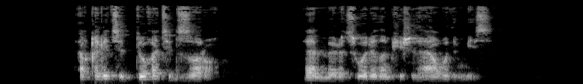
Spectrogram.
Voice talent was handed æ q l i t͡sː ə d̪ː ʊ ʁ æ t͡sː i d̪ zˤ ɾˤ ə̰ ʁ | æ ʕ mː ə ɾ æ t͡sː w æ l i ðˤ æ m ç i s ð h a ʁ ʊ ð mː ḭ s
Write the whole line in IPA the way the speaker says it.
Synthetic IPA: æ q l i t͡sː ə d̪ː ʊ ʁ æ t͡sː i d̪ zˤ ɾˤ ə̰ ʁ | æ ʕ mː ə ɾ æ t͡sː w æ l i ðˤ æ m ç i ʃ ð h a ʁ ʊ ð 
